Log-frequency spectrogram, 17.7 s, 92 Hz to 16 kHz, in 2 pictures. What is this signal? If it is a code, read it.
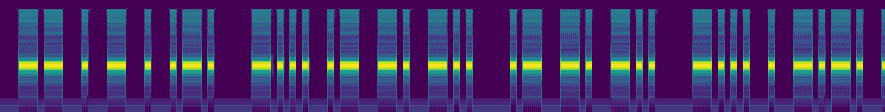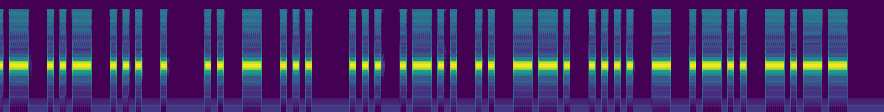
Morse code, heard as a keyed tone, about 19 wpm, 800 Hz. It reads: METER BAND AND BECAUSE ITS SLIGHTLY
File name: ANGLAIS texte clair 3 vitesse 18 mots minute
